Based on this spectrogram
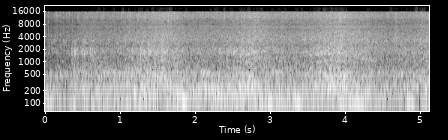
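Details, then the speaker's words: Suzuki Carry with low power, struggling on hills, warmed up, before engine treatment: revved at about half pedal, shaky uneven low drone that never settles; engine runs rough with vibration. "Ninginig siya no? Normal nanginginig. Uminit na yan. Ah okay so may konting vibrate siya no"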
